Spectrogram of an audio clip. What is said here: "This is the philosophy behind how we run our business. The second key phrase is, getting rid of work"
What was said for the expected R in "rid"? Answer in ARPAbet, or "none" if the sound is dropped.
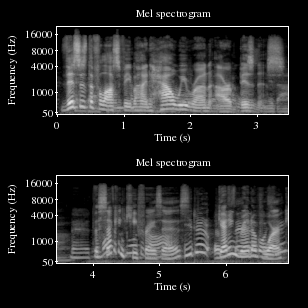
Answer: R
